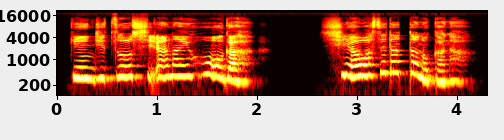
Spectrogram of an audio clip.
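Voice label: female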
